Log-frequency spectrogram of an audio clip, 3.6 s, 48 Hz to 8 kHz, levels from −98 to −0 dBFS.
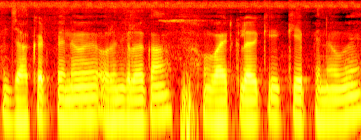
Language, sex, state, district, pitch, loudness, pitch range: Hindi, male, Uttar Pradesh, Jalaun, 105 Hz, -20 LUFS, 105-110 Hz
